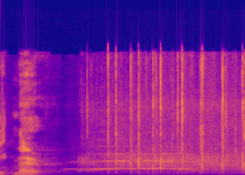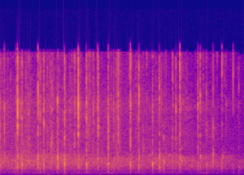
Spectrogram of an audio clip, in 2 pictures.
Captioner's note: audience applauding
